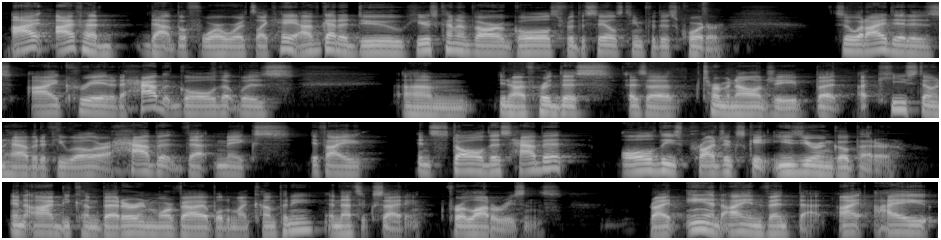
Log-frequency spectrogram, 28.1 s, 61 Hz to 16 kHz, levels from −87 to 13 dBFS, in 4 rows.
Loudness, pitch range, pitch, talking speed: -22 LUFS, 100-120 Hz, 110 Hz, 205 wpm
